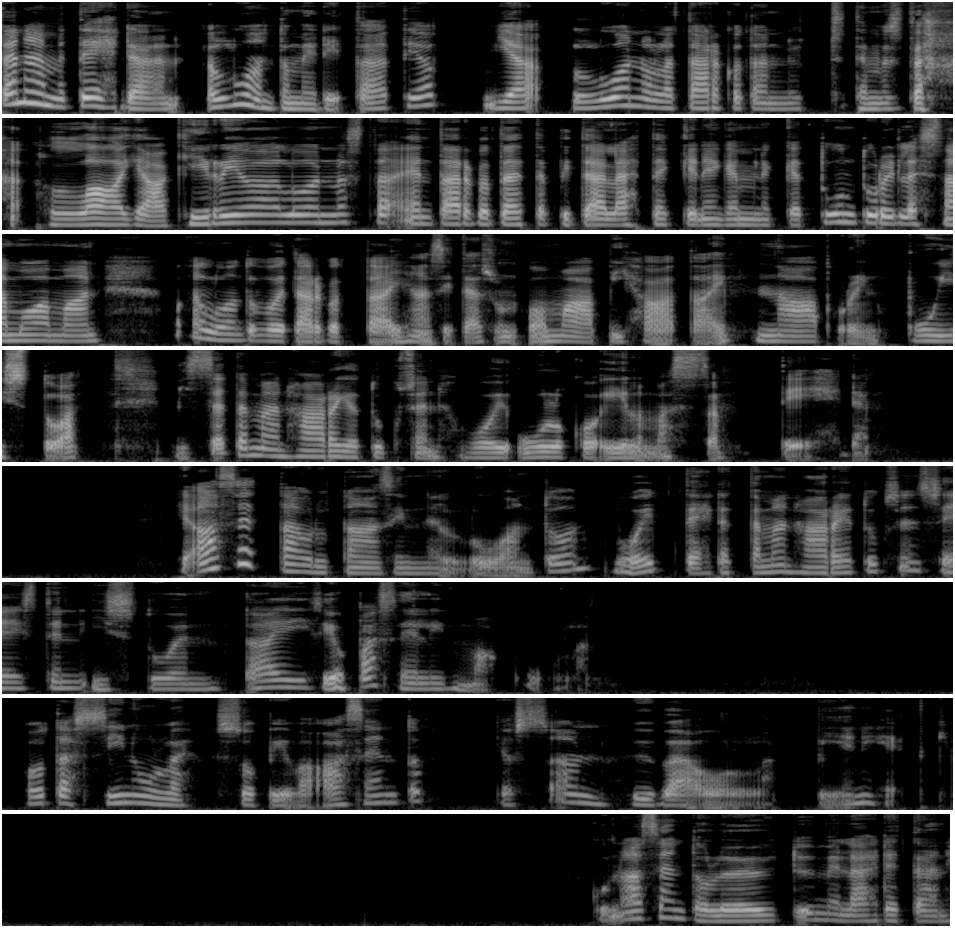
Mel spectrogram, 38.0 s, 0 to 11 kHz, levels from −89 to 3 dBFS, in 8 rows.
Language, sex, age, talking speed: Finnish, female, 20-39, 105 wpm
